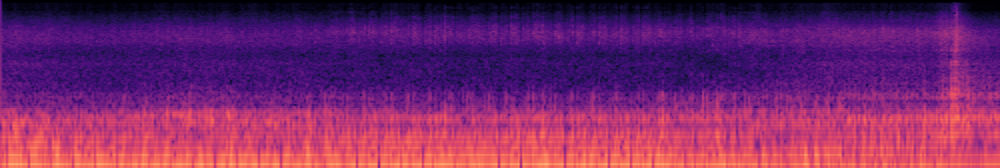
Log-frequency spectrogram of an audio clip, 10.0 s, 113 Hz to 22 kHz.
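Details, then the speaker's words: Turbo Barra-swapped R33 Skyline on first start, with no radiator, alternator or drive belt fitted. Loud, even exhaust drone with a clean rev rise and fall, no misses or knocks. The exhaust is louder than expected, so a muffler may be added. "it's louder than I thought it was going to be which uh take it as you will"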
